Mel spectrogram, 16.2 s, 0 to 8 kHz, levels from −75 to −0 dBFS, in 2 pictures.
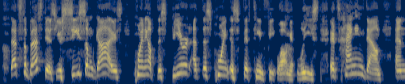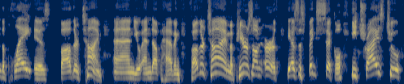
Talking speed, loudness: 180 wpm, -18 LUFS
